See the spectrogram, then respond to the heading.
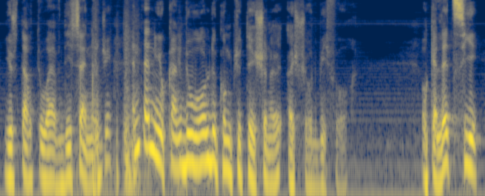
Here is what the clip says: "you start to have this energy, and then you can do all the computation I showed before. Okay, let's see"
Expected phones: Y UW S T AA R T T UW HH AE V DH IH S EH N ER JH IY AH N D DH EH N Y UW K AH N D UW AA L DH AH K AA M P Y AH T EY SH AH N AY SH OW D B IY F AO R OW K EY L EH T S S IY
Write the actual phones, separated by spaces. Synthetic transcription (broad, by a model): Y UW S T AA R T T UW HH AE V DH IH S EH N ER JH IY AH N D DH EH N Y UW K AH N D UW AA L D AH K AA M P Y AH T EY SH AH N AY SH OW D B IY F AO R OW K EY L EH T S S IY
